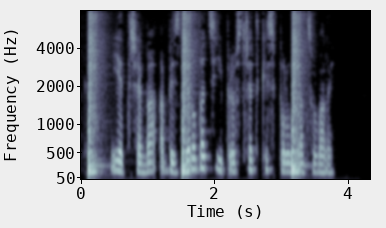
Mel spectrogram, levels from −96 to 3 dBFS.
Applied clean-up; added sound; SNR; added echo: classical method spectral subtraction.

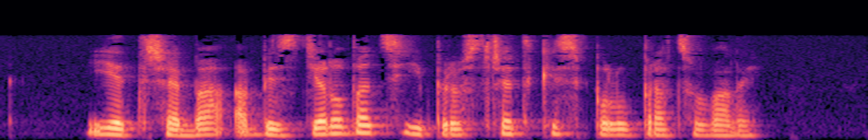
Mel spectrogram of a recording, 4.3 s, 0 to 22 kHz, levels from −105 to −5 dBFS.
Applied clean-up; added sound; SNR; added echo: none; none; none; none.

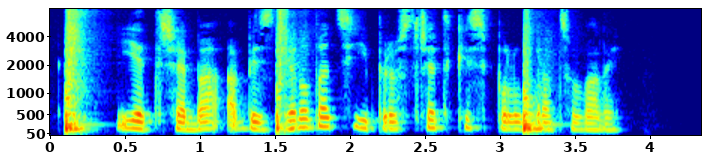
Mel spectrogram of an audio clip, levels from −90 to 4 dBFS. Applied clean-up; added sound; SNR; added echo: neural mask model RNNoise.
